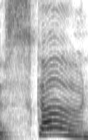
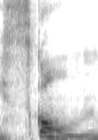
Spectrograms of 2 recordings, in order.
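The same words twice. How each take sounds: First: "scone" with a long O, rhyming with bone; southern English scone. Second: "scone" with a short open O, rhyming with gone; northern English scone. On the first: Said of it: "scone is more south". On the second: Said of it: "Northern is probably scone". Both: Shown as a demonstration.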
